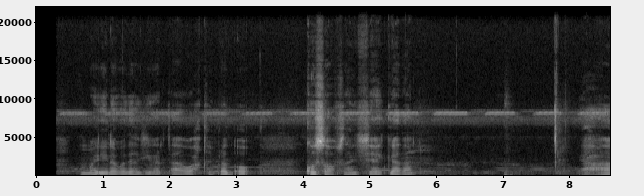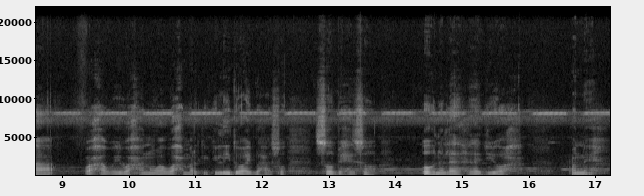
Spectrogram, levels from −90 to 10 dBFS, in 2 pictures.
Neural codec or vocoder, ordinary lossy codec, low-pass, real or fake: none; none; none; real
